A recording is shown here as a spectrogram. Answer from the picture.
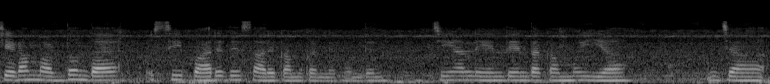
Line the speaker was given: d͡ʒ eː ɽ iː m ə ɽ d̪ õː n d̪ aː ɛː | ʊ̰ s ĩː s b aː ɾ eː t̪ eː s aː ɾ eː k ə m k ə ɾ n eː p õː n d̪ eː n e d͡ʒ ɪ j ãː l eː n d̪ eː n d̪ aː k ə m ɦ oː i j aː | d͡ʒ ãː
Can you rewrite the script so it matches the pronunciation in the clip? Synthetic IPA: d͡ʒ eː ɽ aː m ə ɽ d̪ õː n d̪ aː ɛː | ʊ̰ s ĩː b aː ɾ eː d̪ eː s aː ɾ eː k ə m k ə ɾ n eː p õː n d̪ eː n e d͡ʒ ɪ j ãː l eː n d̪ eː n d̪ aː k ə m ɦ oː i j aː | d͡ʒ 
